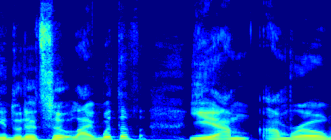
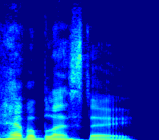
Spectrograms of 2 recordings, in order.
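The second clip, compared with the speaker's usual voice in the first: sugary, fake sweet, put-on politeness; 5 semitones lower than usual. Showing the parting line at work: put-on smiling politeness. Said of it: "with a smile, say".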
